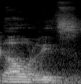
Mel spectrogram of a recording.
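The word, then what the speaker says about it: coverage: कर लिया क्या, तो उसको भी बोलता है कवरेज, कवरेज, कवर plus is, कवरेज। So these are the words in which we are using age as suffix, and the pronunciation of this age in all these words is not age. Once again, this age in all these words, this age is pronounced as is, as I have written in Hindi also.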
